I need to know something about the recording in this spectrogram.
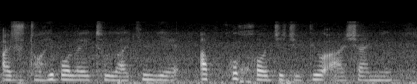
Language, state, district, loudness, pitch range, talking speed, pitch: Sumi, Nagaland, Dimapur, -19 LUFS, 200-220 Hz, 160 wpm, 210 Hz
